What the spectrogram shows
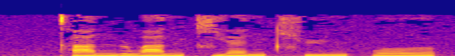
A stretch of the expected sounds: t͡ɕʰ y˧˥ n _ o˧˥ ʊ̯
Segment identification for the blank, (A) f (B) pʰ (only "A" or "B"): A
